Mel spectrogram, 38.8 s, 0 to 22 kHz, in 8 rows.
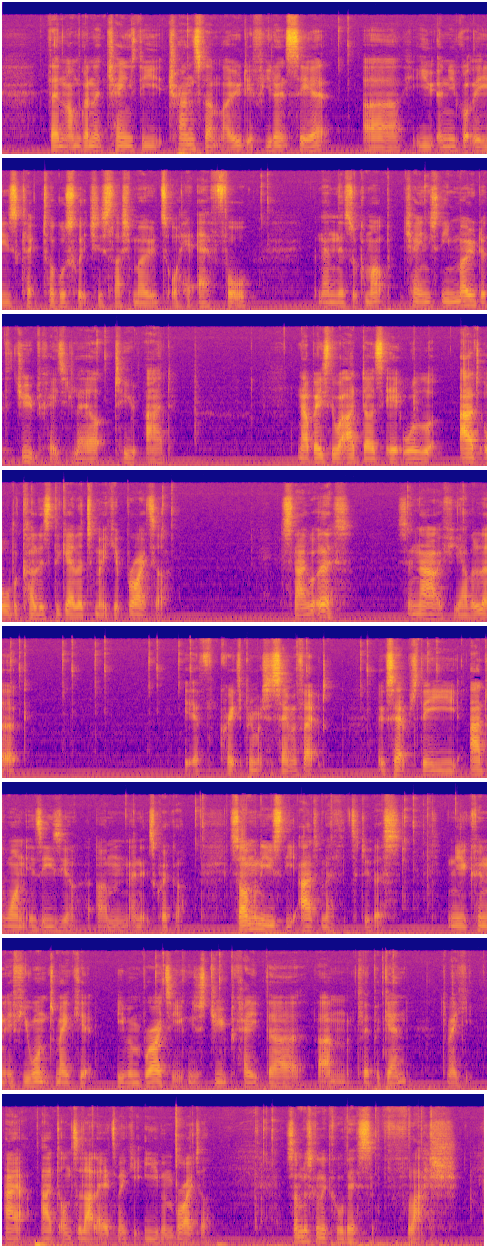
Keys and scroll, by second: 32.8 super+d, 37.0 Return.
